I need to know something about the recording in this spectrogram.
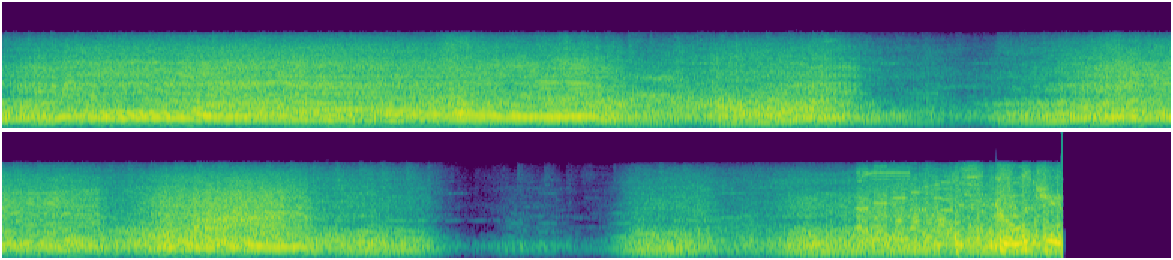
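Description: An engine revs loudly and its pitch rises and falls.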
